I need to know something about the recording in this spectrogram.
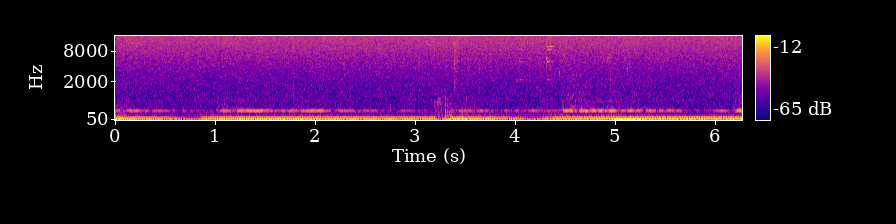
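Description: Background music of soft, sustained low tones with a faint held higher note, the chord shifting a few times.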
